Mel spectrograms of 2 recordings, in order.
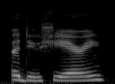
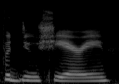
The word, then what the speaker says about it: fiduciary: a r y yeah what in there would say the word douche it's like the fiduciary why does it why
